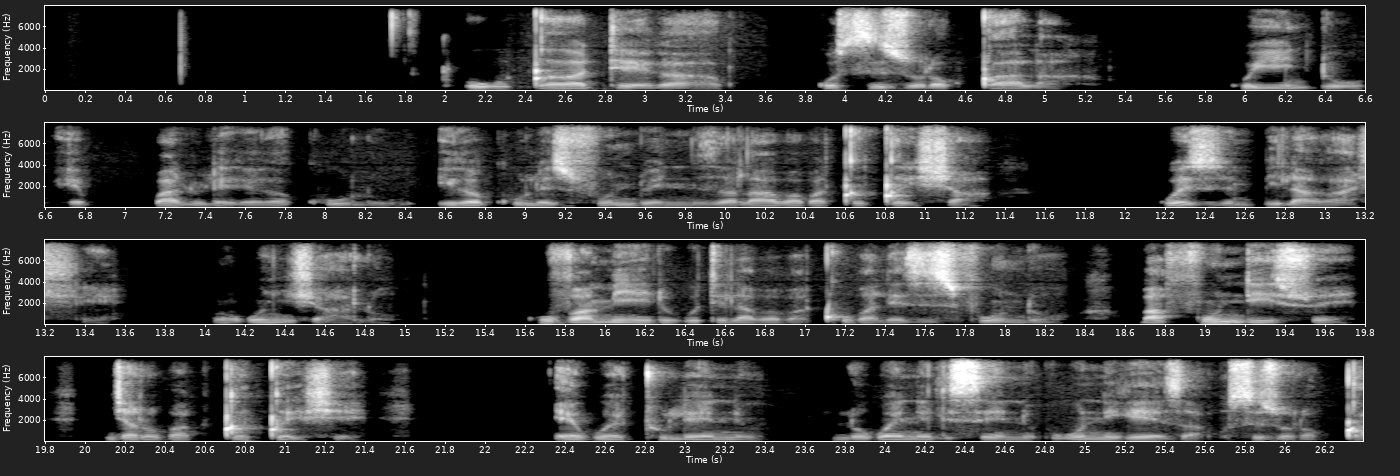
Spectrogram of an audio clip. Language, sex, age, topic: North Ndebele, male, 25-35, health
